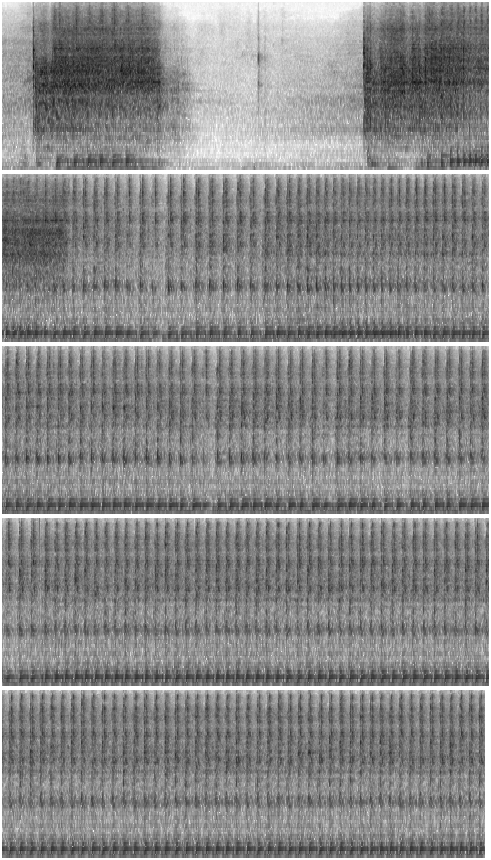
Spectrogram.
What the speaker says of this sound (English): Sometimes you have to turn up the RPMs a little bit to get this to work right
